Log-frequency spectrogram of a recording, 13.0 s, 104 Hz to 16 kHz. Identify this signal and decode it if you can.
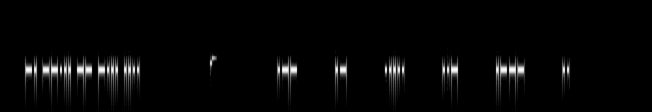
Morse code, heard as a keyed tone, about 28 wpm, spaced as for 14 wpm, 700 Hz. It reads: N7MBH WA5UJI
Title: USA Call Signs - 6x Character Spacing - 28wpm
